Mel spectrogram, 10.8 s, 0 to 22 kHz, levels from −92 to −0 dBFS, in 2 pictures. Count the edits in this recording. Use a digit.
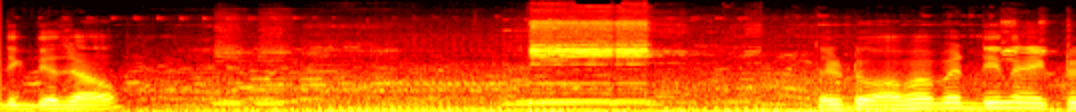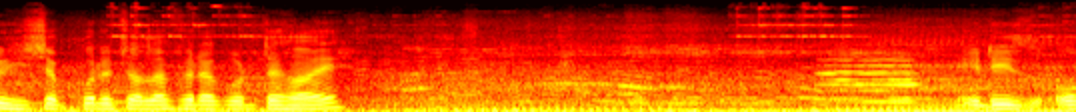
0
